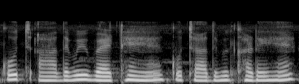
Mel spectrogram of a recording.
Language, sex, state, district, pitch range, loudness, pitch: Hindi, female, Uttar Pradesh, Saharanpur, 190-215 Hz, -16 LUFS, 195 Hz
